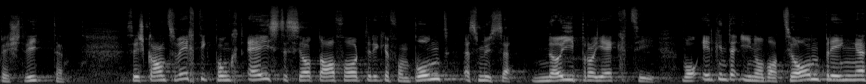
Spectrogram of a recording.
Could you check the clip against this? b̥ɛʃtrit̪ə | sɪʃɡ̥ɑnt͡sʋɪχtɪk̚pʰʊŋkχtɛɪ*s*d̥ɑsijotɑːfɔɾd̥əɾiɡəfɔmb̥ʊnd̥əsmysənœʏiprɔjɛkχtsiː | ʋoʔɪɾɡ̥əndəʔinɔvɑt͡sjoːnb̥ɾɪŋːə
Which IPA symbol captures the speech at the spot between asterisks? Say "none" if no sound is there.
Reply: s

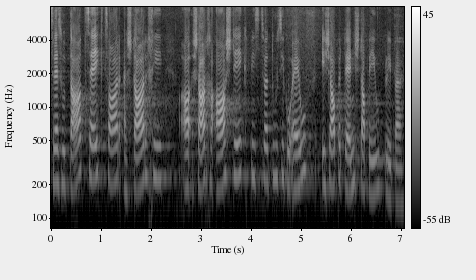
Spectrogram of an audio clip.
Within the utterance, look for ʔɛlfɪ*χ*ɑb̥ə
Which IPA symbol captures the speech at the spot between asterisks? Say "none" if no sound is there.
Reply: ʃ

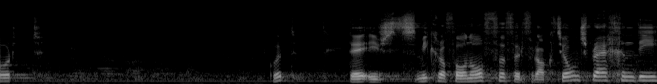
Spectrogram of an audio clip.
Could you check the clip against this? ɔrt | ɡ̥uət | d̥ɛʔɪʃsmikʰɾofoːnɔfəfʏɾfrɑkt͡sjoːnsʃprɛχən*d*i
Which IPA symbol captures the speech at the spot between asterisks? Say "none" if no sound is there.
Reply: d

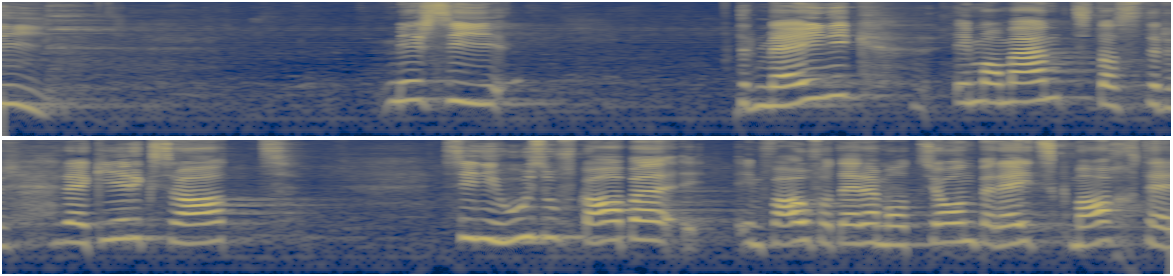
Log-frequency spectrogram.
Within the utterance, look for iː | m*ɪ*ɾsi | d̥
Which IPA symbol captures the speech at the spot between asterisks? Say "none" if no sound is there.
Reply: ɪː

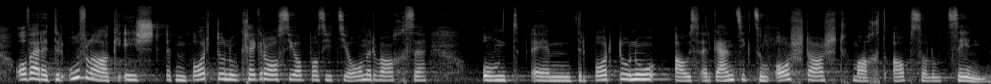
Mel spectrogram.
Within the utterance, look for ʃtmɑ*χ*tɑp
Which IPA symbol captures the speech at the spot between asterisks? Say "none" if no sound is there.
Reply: χ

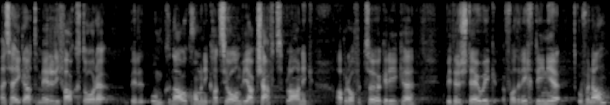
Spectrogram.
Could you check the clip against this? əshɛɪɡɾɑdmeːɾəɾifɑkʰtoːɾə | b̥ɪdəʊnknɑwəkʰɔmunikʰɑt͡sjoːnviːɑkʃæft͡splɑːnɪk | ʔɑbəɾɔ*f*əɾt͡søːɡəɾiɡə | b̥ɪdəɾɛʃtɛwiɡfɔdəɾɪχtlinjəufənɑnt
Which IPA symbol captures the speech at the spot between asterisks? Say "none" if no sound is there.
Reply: f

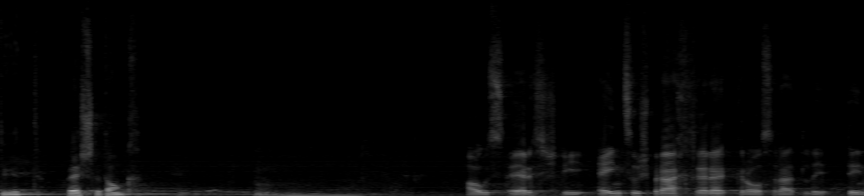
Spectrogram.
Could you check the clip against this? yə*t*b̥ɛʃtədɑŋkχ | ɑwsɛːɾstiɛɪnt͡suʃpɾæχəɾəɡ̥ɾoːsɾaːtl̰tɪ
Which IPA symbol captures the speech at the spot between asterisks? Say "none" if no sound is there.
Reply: t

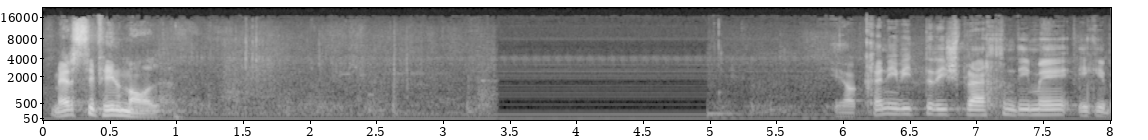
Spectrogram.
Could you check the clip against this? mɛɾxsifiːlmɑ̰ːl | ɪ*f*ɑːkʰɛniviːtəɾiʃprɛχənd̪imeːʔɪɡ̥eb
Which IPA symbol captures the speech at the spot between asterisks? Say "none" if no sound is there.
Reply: h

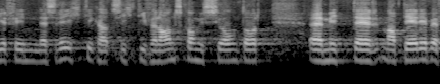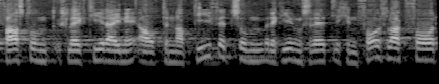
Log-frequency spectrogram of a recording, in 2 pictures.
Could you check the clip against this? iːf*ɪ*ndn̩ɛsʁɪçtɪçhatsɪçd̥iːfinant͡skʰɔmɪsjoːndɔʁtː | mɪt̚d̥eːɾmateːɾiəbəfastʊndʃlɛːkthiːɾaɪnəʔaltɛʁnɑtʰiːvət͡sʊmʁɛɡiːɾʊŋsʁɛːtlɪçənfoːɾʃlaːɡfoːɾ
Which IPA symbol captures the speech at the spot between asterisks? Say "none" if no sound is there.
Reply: ɪ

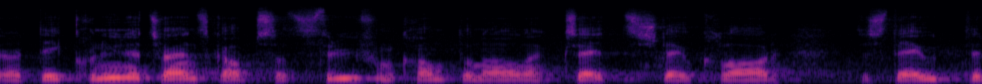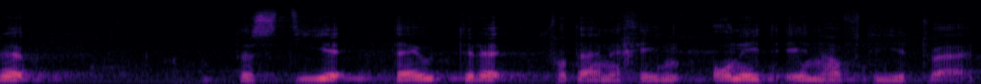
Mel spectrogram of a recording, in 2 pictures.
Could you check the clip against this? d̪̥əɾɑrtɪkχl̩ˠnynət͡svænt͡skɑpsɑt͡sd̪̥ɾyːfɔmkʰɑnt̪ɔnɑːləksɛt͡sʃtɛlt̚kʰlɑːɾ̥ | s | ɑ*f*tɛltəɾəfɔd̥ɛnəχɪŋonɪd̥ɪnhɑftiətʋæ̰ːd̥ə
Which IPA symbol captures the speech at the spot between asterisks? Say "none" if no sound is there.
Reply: s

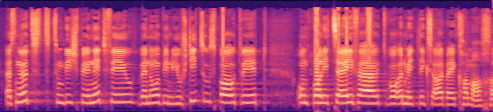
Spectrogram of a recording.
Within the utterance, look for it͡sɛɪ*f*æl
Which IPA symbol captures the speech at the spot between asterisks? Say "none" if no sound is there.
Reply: f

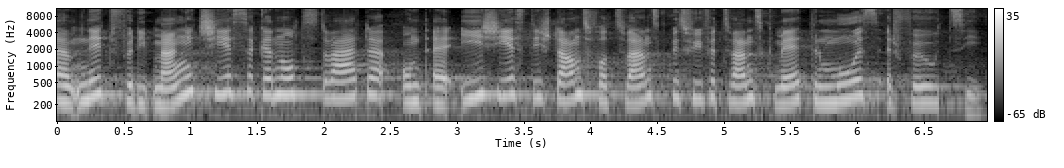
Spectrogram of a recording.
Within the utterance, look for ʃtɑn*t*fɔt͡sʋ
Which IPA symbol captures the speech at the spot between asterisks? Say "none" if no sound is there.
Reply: t͡s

